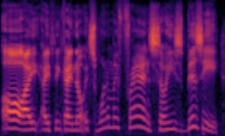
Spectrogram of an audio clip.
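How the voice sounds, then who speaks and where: A man with a notably high voice and a lot of gravelly creak in it. He hosts a casual livestream, needling and swearing freely with an excitable delivery. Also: moderate pace, dry recording. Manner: teasing, needling, profane. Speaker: podcast host.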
